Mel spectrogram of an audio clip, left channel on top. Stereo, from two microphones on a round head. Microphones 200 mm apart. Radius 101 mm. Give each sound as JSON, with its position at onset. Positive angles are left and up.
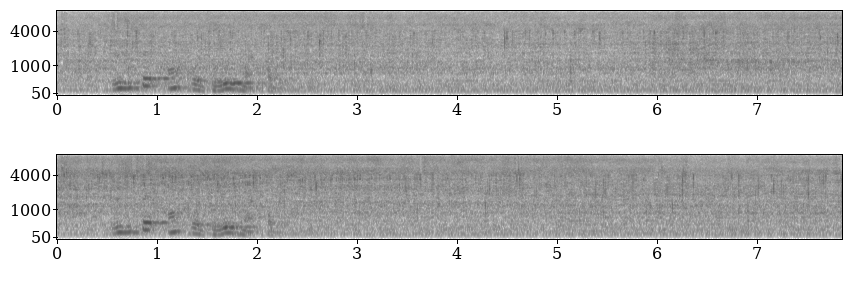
{"t": 0.5, "sound": "a man speaking", "side_deg": -25, "distance_m": 2.5}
